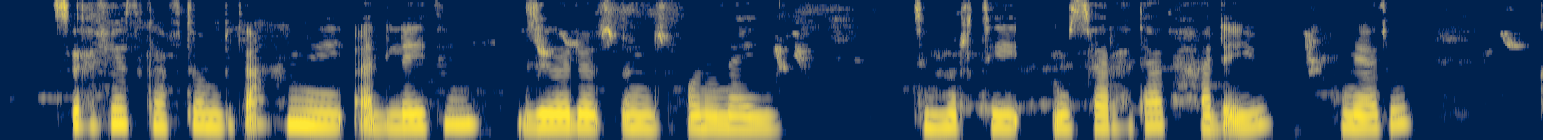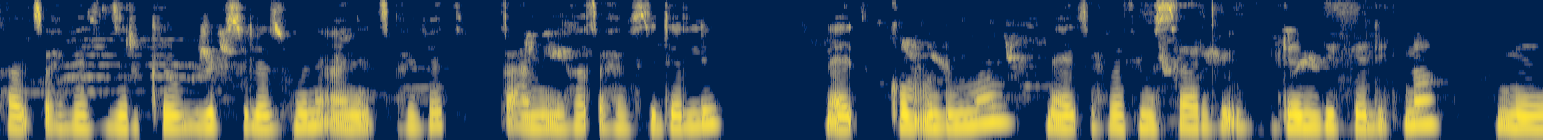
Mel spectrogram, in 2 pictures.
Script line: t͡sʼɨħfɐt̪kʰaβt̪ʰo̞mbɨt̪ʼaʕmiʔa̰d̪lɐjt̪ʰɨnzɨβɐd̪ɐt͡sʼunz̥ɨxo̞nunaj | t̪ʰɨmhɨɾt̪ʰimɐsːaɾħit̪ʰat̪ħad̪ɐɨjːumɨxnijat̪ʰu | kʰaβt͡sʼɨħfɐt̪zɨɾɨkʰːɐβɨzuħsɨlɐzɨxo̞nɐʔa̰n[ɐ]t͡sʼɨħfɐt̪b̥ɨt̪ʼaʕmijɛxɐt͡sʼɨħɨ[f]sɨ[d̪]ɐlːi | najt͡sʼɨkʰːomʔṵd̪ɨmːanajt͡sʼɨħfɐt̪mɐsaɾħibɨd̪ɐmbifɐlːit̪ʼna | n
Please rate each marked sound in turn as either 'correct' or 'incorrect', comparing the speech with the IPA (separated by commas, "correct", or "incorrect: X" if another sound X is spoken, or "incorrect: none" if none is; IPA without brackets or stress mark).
correct, correct, correct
